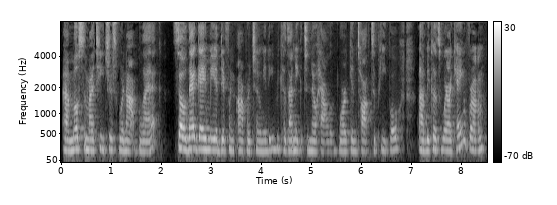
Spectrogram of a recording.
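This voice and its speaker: Lively woman actor telling stories. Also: fairly low pitch, fairly quick. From Kansas City, USA. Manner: lively storytelling, acts out her own inner voice. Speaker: actor and singer, guest. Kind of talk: conversational interview.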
